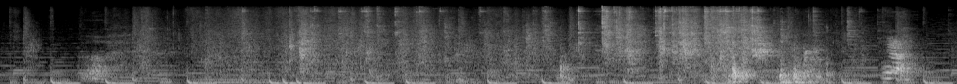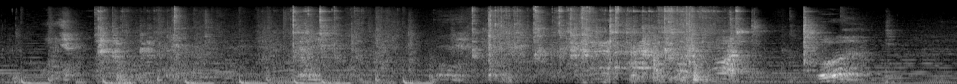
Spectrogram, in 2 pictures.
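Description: Metal clothes rail and wire hangers clanking and rattling as the rail is wrestled with and knocked over, a run of metallic clinks and knocks over background music.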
